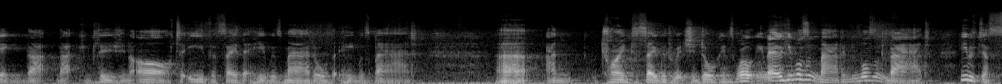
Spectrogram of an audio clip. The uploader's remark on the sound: Lecture given at Gimlekollen College, NLA University, Norway on April 26th 2019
